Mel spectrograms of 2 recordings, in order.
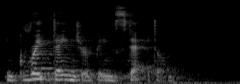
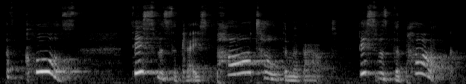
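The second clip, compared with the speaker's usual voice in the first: excited realisation; 12 semitones higher, 7 dB louder than usual. A narrator's reading. Max recognises Pa's park.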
